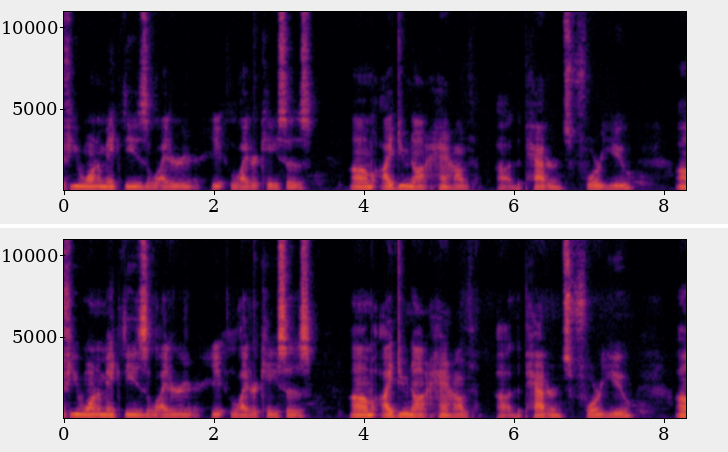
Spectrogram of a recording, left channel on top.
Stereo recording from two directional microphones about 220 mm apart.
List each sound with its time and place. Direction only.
0.0 s speech: 45° right (ahead or behind)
